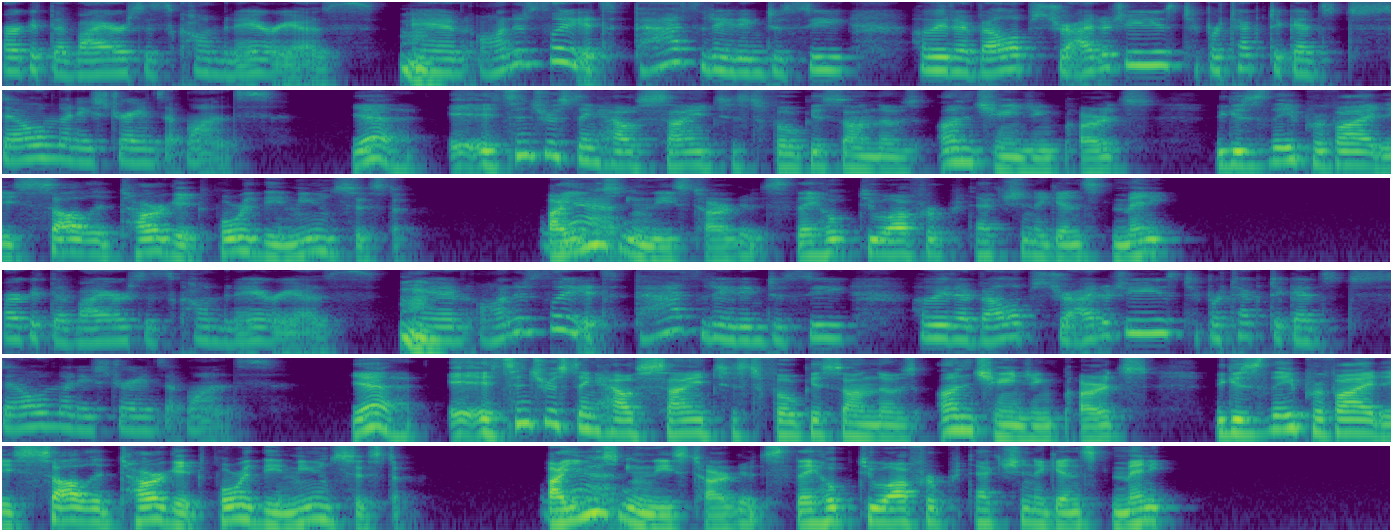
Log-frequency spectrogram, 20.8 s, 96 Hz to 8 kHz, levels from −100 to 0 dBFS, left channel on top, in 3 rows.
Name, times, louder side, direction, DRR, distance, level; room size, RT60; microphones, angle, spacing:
voice 1, 0.0-8.3 16.6-17.0, left 3 dB, 40° left, 0.7 m, -33 dB
voice 2, 8.7-12.7 13.0-15.8 16.6-19.7, right 4 dB, 50° right, 0.4 m, -26 dB
4.7 x 2.4 x 2.4 m
head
